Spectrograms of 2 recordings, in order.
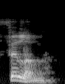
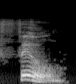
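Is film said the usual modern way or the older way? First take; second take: older; modern. First: It is said in the older, regional way. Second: It is said in the usual modern way.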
